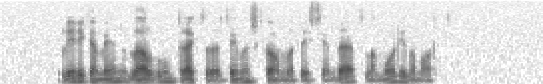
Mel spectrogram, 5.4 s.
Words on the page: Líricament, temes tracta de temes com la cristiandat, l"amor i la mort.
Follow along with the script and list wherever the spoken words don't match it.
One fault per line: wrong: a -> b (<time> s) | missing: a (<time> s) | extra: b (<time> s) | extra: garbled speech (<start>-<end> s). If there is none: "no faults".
wrong: temes -> l"àlbum (1.2 s)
